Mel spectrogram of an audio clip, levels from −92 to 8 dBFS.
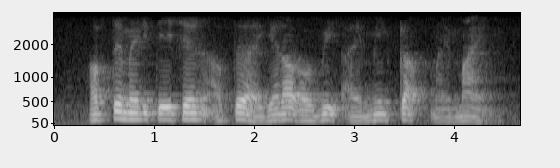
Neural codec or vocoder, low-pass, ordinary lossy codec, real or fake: none; 3.6 kHz; MP3, 32 kbps; real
